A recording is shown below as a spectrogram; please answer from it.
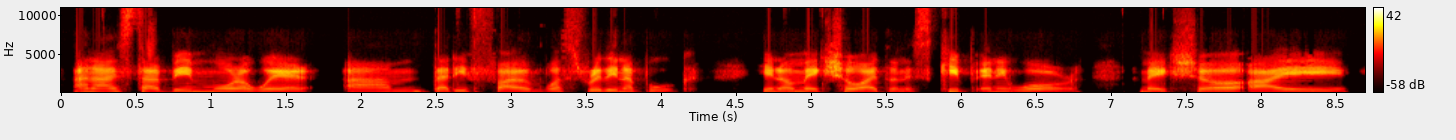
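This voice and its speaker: A young woman with a Spanish accent and a gravelly edge to her voice. She speaks hesitantly, pausing on fillers and restarting her sentences. The sound is dry and close. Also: medium pitch, fairly bright tone, no room sound. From Spain. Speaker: student interviewee. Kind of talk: casual interview.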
